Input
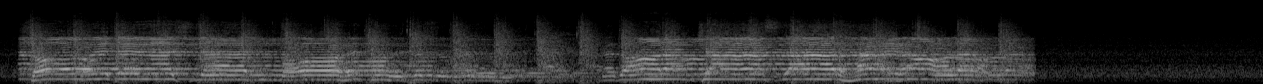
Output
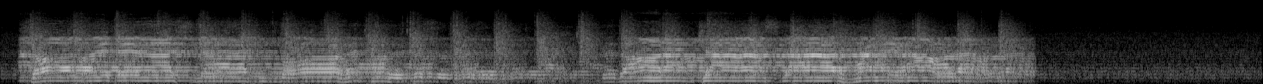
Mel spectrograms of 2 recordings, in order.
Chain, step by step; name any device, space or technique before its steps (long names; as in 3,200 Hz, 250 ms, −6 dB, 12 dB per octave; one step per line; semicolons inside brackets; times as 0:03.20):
0:07.33–0:08.77: high-shelf EQ 11,000 Hz −10 dB
ring-modulated robot voice (ring modulation 76 Hz; comb filter 6.5 ms)
level +9 dB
